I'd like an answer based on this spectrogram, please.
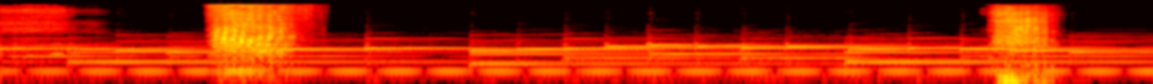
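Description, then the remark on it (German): A horse gives two short, breathy snorts, a few seconds apart, heard against a steady, soft background of sustained musical tones. “Immer das Lachen der anderen Feen und das Wiehern und Prusten der Einhörner im Ohr.”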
